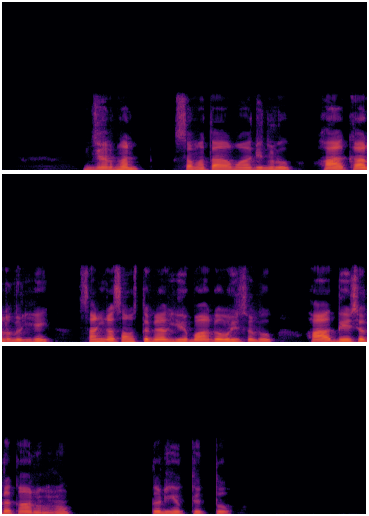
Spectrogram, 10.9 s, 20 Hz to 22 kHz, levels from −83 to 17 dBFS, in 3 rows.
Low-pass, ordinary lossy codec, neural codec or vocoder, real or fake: 9.9 kHz; none; autoencoder, 22.05 kHz, a latent of 192 numbers a frame, VITS, trained on one speaker; fake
